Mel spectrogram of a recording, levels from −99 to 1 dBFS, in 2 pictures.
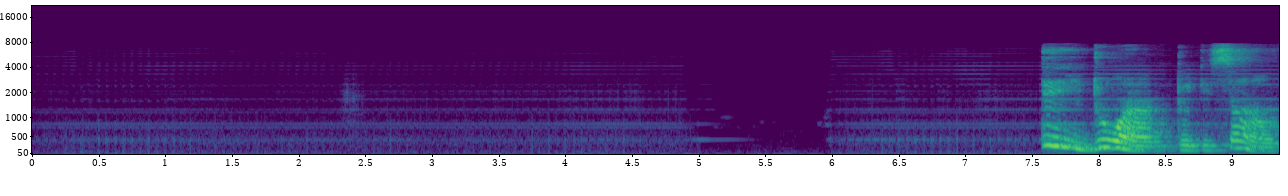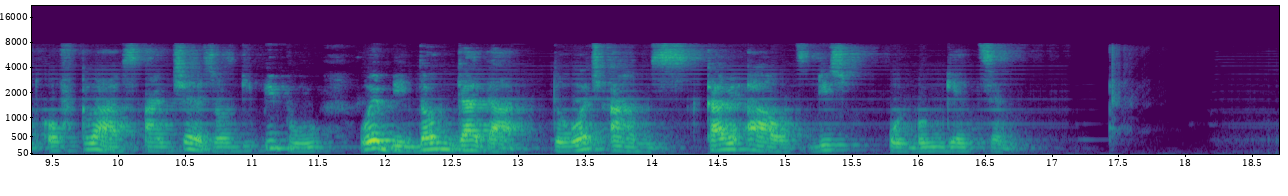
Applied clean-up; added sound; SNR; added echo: neural separator model SepFormer DNS4.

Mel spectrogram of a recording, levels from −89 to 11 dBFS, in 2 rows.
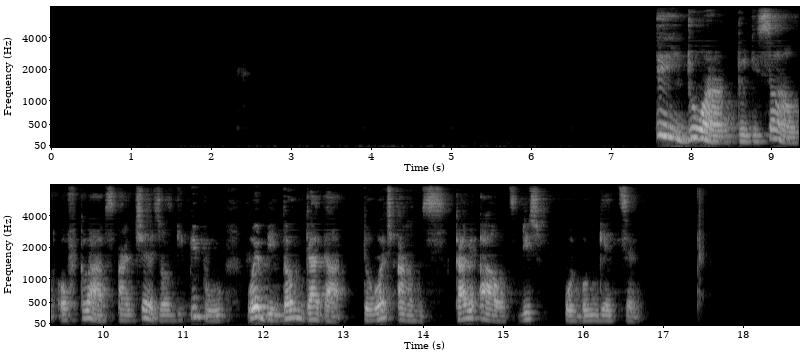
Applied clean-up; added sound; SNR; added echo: neural mask model DeepFilterNet 3.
